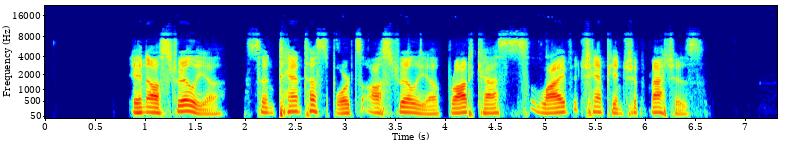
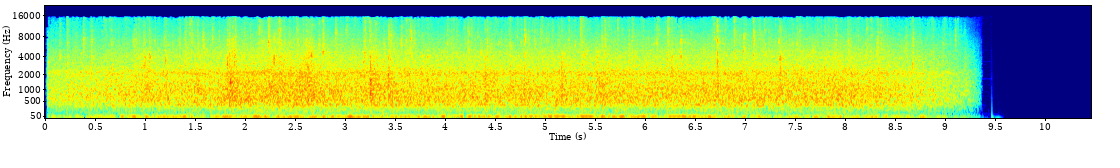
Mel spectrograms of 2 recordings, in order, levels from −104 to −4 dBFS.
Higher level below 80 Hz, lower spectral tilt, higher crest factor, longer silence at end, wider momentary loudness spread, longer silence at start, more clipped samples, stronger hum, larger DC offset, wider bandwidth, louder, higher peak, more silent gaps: second, -56 dBFS vs -42 dBFS; first, -4.5 dB/octave vs -0.5 dB/octave; about the same, 20 dB vs 22 dB; second, 0.8 s vs 1.15 s; first, 12 LU vs 6 LU; first, 0.85 s vs 0 s; neither; neither; neither; second, 9.6 kHz vs 15.5 kHz; about the same, -24 LUFS vs -22 LUFS; about the same, -4 dBFS vs -2 dBFS; neither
